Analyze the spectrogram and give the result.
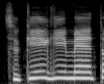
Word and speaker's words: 月極: 20 代前半の頃、友達になんとなくの会話で、この辺月極駐車場が多いよねと話したら、月極駐車場って何と笑われ、月決めと読むことを教えてもらいました。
